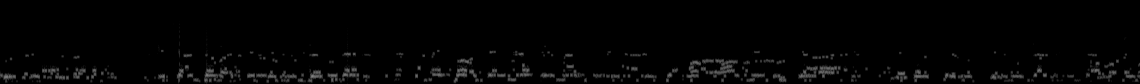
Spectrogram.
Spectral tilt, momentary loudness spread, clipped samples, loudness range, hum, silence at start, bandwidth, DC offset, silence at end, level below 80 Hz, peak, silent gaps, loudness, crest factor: -7 dB/octave; 9 LU; under 0.1%; 2 LU; none; 0 s; 16 kHz; under 0.1%; 0 s; under -90 dBFS; -32 dBFS; none; -50 LUFS; 16 dB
